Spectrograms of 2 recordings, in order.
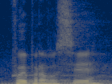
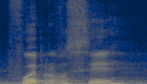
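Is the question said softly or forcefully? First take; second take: softly; forcefully. First: The question is said more softly. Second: The question is said more forcefully.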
